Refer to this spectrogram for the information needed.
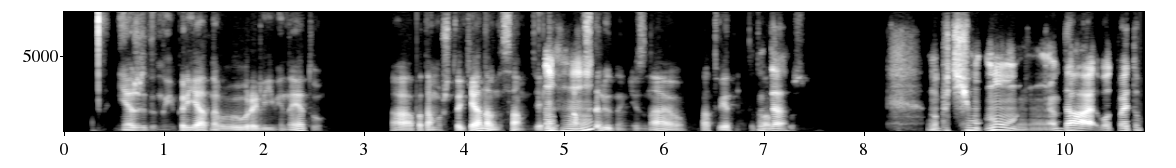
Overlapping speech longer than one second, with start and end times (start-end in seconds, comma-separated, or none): none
